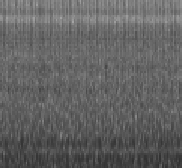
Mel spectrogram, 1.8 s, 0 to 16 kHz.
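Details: 2015 Chrysler 200 restarted after over a year parked, idling while the alternator is tested and found charging: smooth, unbroken idle holding one steady note with no misses, knocks or hunting; normal idle.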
